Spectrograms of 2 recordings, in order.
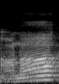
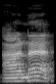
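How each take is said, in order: First: The final vowel is drawn out long. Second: The final vowel is cut short. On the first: The speaker calls it wrong. "அனா என்று இல்லாமல்" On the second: The speaker calls it right. "அன என்று ஓத வேண்டும்"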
